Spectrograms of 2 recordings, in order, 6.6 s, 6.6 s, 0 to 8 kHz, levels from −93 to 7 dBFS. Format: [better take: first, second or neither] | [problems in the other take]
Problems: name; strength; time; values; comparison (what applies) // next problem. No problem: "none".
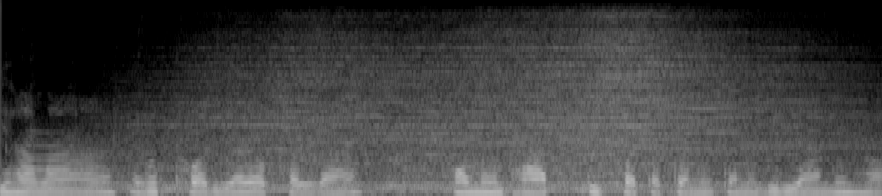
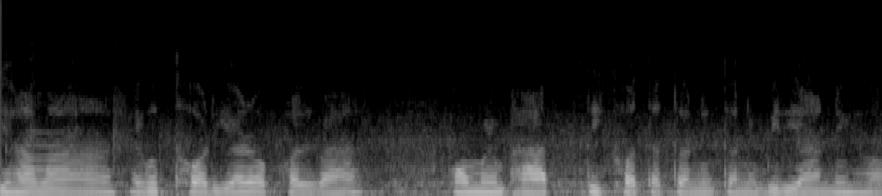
second | background sound (Gong); 12 dB below the speech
